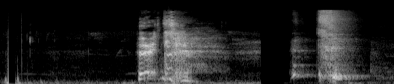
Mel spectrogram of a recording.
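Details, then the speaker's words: A person tries to make themselves sneeze within 15 seconds using a piece of grass: an inward breath, a loud explosive sneeze, then a second sneeze shortly after. "I was there seeing something buzzing trying to make myself sneeze in less than 15 seconds with a piece of grass"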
